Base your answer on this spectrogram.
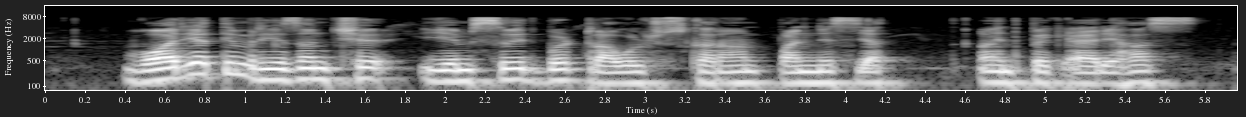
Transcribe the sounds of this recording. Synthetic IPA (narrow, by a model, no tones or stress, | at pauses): ʋaːɾjat̪imɾiːzɐnt͡ʃʰijemʲsəːd̪̚ʲbɨʈɾaːʋɨlt͡ʃʰu̥skɐɾaːnpɐnʲːisjɐt̪̚ | əːnd̪̚pəkʲʰɛːɾʲiɦɐs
